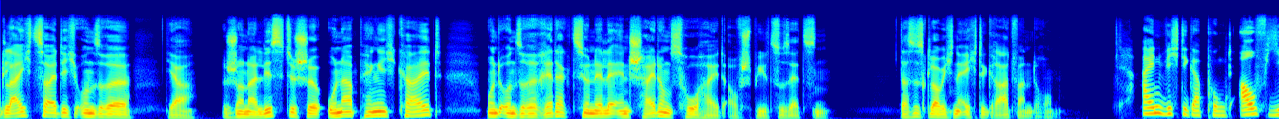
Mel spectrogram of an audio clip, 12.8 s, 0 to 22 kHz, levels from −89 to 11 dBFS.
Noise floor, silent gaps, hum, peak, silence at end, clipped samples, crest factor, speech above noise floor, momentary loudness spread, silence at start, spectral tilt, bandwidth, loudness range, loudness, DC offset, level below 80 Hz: -77 dBFS; 10.88-11.11 s; none; -4 dBFS; 0 s; under 0.1%; 18 dB; 55 dB; 11 LU; 0 s; -4.5 dB/octave; 13 kHz; 7 LU; -21 LUFS; under 0.1%; -50 dBFS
